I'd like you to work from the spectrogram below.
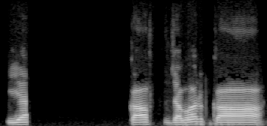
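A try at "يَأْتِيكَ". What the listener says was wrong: না, কায় টান হবে না, এটা তো জাবারের পড়া না, হারাকাতের পড়া। ইয়াতিকা। ইয়া বলে আপনার ঝাটকা হচ্ছে না, ওখানে সবসময় ঝাটকা দিতে হবে যে কোনো অবস্থায়। যদি হামজার উপরে সাকিন আসে তাকে ঝাটকা দিতে হবে, তাহলে বলুন ইয়াতিকা। সাকিনওয়ালা হামজাকে ঝাটকা দিয়ে পড়তে হয়।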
